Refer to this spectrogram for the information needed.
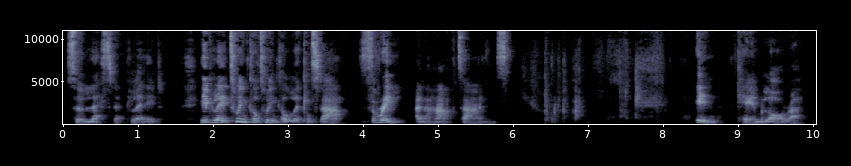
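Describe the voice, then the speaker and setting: Woman, storybook narration, lively intonation, slow pace, echoing room, a bit far from the mic. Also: low-pitched. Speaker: teacher reading a story. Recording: echoey room, slightly distant microphone.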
